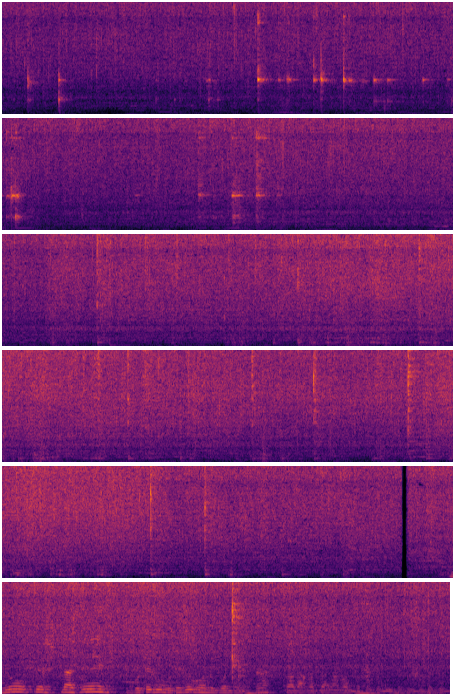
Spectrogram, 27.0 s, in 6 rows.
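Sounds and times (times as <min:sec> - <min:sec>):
chicken paste sizzling in oil: 0:00.0 - 0:27.0
steel spatula scraping pan: 0:08.8 - 0:22.0.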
